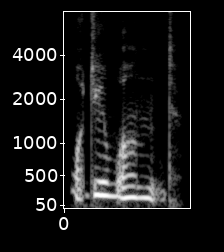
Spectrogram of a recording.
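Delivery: slow, high, soft weary question; wearily. Acted. Woman to her husband, slow and weary. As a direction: ask it tired of everything. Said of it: "asked she wearily".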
